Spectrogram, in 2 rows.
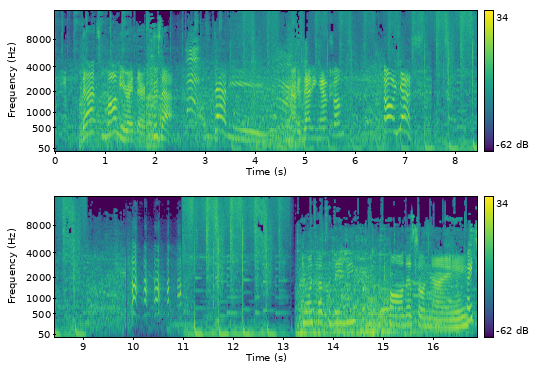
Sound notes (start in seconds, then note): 0.2 laughing; 9.9 laughs; 11.0 jazzy bright music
